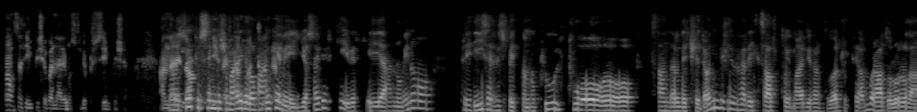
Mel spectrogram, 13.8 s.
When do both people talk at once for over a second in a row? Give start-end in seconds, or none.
2.5-4.3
